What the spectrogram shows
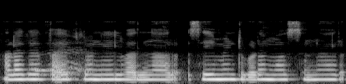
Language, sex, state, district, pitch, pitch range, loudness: Telugu, female, Andhra Pradesh, Sri Satya Sai, 230 Hz, 225-230 Hz, -12 LUFS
